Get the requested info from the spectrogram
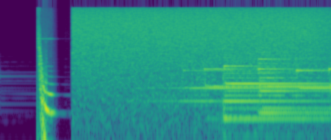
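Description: Silence, then a loud, short electronic sweep falling steeply in pitch, followed by a steady hiss of static. Synth notes enter over the hiss and stack up into a held chord as a logo sting near the end.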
